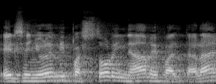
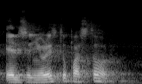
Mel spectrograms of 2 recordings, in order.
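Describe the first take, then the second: First: "es" lightly lifted, line rising at the end; reciting the psalm. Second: Weight on "es", dropping low and quiet at the end; pointed question. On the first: Preacher quoting the psalm to the church, gently rising. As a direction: recite "El Señor es mi pastor" as a flowing promise. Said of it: "El Salmo veintitrés dice". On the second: Preacher challenging the congregation, low pointed question. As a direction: ask "¿el Señor es tu pastor?" leaning on "es". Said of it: "pero la pregunta es". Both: Shown as a demonstration.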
